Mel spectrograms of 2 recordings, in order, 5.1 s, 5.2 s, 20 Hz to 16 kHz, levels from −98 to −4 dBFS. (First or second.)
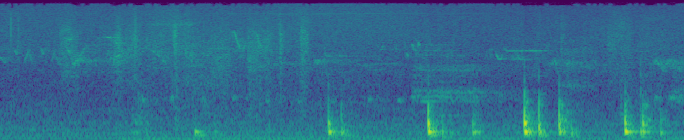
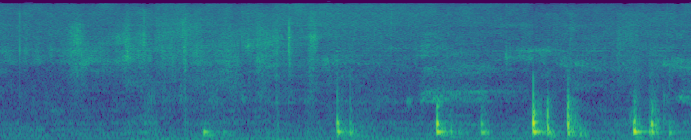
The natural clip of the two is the first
